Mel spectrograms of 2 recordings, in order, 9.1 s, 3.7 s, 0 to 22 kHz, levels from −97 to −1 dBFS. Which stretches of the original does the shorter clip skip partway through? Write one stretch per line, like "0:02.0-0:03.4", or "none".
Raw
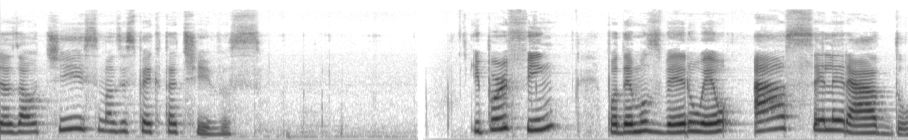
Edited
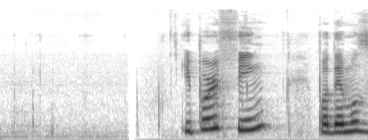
none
